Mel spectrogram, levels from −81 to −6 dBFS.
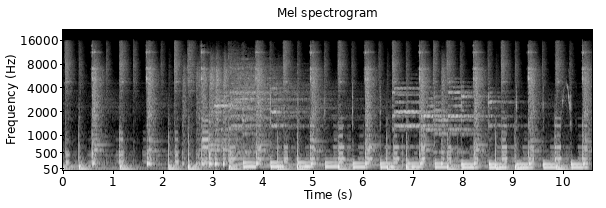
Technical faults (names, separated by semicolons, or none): train of clicks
